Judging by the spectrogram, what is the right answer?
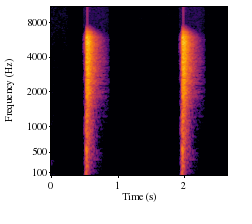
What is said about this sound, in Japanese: その少年、鞭で叩き直してあげる。ほら、ほら、ほら。 ほら、歯を食いしばって我慢なさい。女王様の鞭、ありがたく受け止めるのよ。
